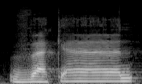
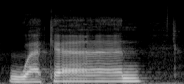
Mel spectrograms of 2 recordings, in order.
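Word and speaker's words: وكان: The second common error with the letter waw is to pronounce it similar to a V and to say vakan, vakan, while the correct pronunciation is wa, wakan.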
